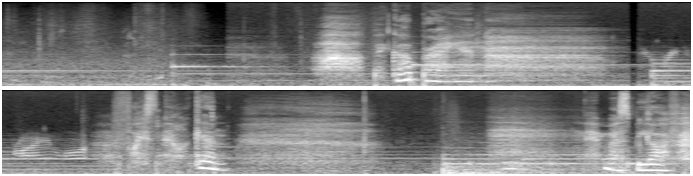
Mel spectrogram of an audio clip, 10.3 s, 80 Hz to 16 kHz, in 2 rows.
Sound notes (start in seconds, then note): 3.5 sighs; 8.8 sighs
